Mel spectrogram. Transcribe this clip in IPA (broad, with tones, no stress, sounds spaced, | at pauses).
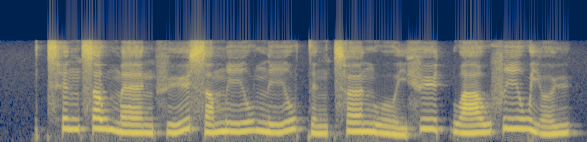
t͡sʰ ɪ˥ ŋ s ɐ˥ w m ɛː˨ ŋ f yː˨˥ s ɐ˨˧ m iː˨˧ w n̪ iː˨˥ w t̪ ɪ˧ ŋ t͡sʰ œː˥ n w uː˨˩ j f yː˥ t̚ w aː˨˧ w f iː˥ w j ɵ˨˧ ɥ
